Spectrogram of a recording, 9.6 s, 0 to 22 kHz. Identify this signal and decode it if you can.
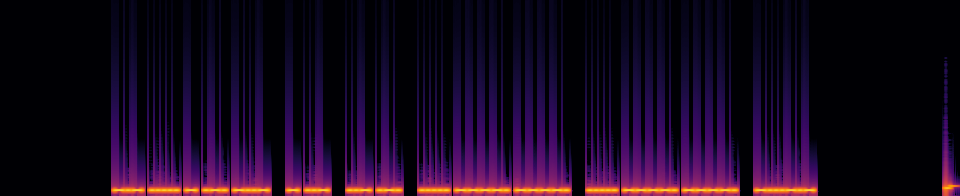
Morse code, heard as a keyed tone, about 44 wpm, 700 Hz. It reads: K5TRX TU UR 599 599 <BK>
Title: SOTA QSO Practice 40wpm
